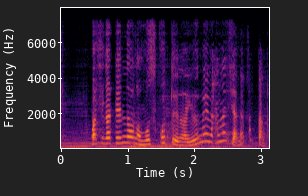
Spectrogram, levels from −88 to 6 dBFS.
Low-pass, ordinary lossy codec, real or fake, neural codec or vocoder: 7.2 kHz; none; fake; codec, 44.1 kHz, 2.6 kbps, SNAC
